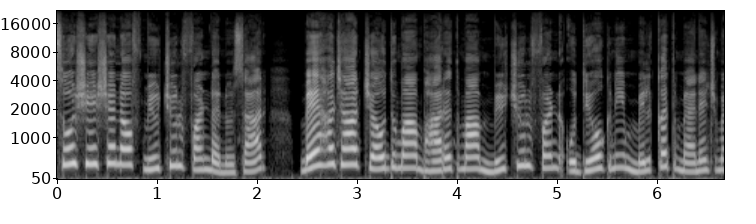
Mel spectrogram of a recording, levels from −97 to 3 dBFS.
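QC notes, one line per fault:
Nothing to flag here, the speech comes through fine with no problems worth noting.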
